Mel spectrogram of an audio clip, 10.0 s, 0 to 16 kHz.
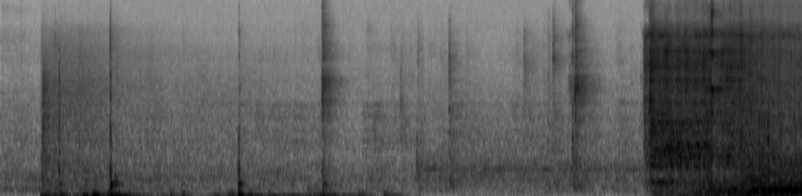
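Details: Toyota 4A-GE 16-valve engine with bike carburetors, first start: a few quiet clicks and handling sounds, then the engine catches cleanly and settles into an even run; healthy start.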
